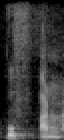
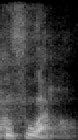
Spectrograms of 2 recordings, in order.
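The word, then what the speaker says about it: كفؤا: Harusnya kiro'ah masyuroh itu walam yakullahu kuf'an ahad bil hamzah. Dan rata-rata kiro'ah sab'ah bacanya kurok sab'ah bacanya walam yakullahu kuf'an, bukan kufuan. Tapi orang Quraisy itu yubaddilu nal hamzata wawan ba'da dhammi. Sehingga kufuan menjadi kufuan.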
